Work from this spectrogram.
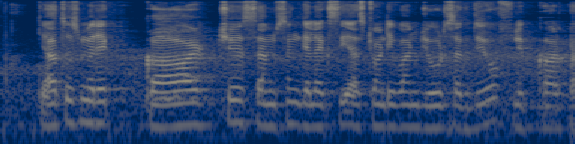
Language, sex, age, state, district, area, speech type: Dogri, male, 18-30, Jammu and Kashmir, Jammu, rural, read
